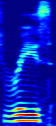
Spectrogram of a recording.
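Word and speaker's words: Reiss: I think it's Reese, but I would pronounce it Rice, but I'm pretty sure they pronounce it Reese in the show. Just the way it's spelled makes me think it's Rice.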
